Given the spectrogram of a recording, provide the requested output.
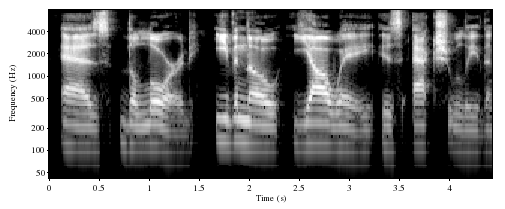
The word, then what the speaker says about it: Yahweh: The most authentic pronunciation for which would be something like Yahweh. Over the years, certain Bible translations have misrepresented this form as Jehovah.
